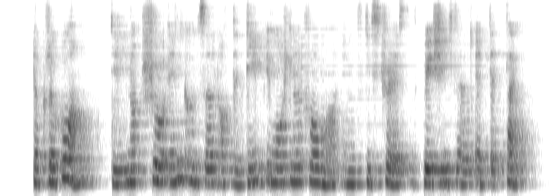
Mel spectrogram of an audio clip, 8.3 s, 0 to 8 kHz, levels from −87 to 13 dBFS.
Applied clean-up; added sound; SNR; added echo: neural mask model DeepFilterNet 3.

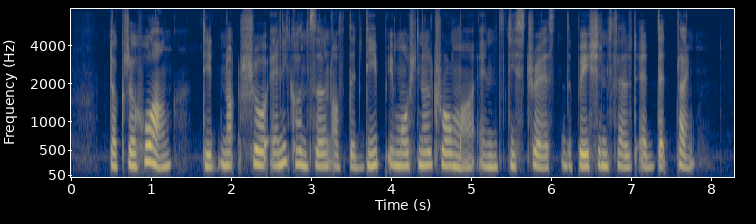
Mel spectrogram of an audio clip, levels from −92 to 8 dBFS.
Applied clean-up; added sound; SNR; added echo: none; none; none; none.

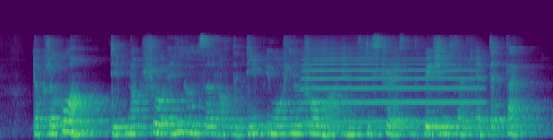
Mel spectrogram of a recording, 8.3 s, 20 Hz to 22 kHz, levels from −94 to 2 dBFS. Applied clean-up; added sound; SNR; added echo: none; Trumpet; 13 dB; reverberation time 1.2 s.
